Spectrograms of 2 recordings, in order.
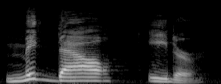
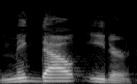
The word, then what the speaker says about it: Migdal Eder: Now, if you're to read this in the Hebrew is pronounced Migdal Eder. It's a town, it's a place, a specific place, Migdal Eder, and it's in the north section of Bethlehem.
